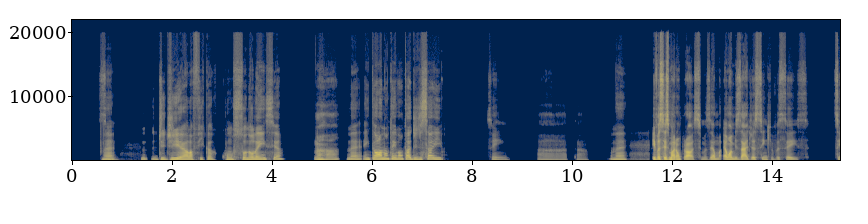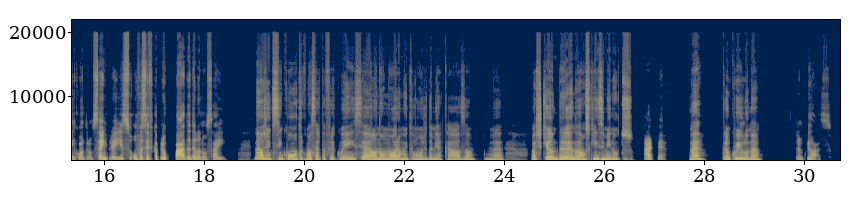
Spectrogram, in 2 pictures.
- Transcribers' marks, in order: tapping
- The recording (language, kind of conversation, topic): Portuguese, podcast, Quando é a hora de insistir e quando é melhor desistir?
